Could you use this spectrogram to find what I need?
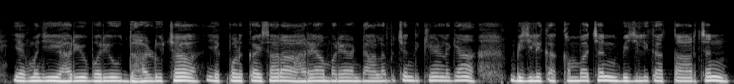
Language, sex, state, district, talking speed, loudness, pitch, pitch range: Hindi, male, Uttarakhand, Uttarkashi, 120 wpm, -13 LUFS, 165 Hz, 160-170 Hz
